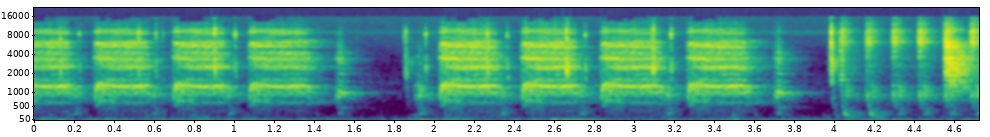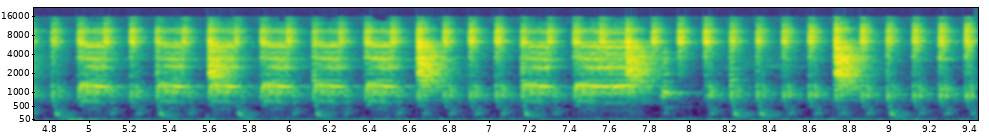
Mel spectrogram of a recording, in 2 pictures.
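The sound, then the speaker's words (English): Backyard chickens cluck steadily, a dense flurry of overlapping clucks and squawks running without pause, with a brief lull near the start. “Backyard chickens for him.”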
